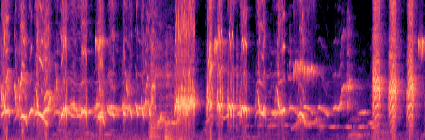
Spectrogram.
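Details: Green leafbird singing hard to provoke others of its kind: dense warbling chatter of twittering and whistled notes, a loud rasping burst near the middle, then scattered clicks and squeaks.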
